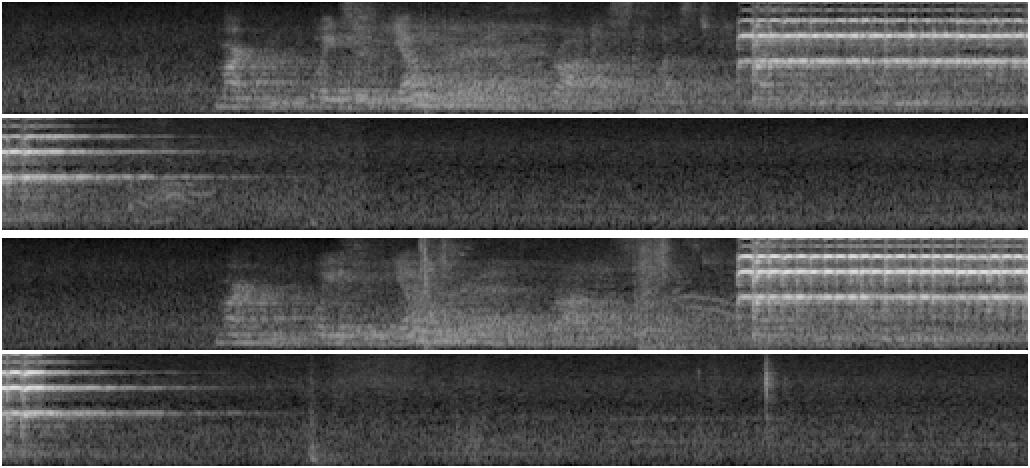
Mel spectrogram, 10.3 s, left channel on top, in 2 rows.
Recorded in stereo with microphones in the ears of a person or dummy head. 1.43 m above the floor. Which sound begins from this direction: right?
A violin, at 3.7 s.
